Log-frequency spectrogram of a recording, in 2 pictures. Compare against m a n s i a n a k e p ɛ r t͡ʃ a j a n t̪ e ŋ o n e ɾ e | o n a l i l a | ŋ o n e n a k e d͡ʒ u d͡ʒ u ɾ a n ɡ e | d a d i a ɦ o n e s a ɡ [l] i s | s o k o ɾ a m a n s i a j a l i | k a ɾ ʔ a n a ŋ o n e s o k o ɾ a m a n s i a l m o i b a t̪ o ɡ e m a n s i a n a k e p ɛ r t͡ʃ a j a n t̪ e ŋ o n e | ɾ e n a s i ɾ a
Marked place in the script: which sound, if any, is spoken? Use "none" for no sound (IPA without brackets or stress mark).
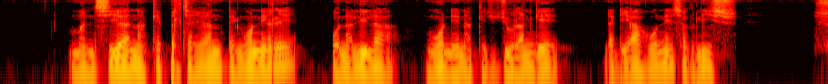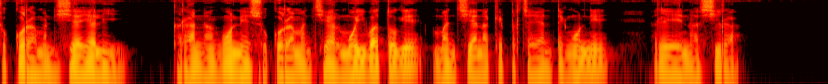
l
